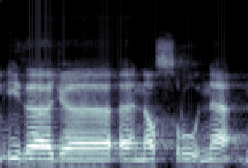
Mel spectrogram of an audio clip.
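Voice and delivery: نصرنا with a heavy sad and a light nun; slow correct recitation. Shown as a demonstration. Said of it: "إذن هنا نقول". (تلاوة بطيئة لنصرنا بنون مرققة)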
